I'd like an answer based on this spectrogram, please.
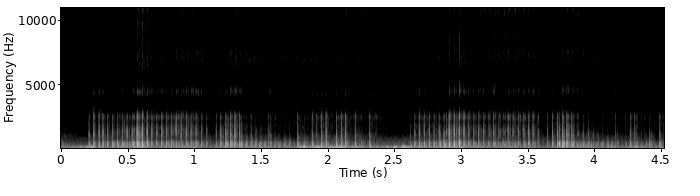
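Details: Tacy, a domestic cat, gives a loud purr, a deep throbbing rumble pulsing on each inhale and exhale, strongest in the low register, steady throughout.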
